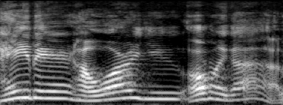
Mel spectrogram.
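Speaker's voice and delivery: very high upspeak, lifting at phrase ends. Describing the way some people talk, demonstrating speaking in a high uptone. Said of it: "speaking in an uptone".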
